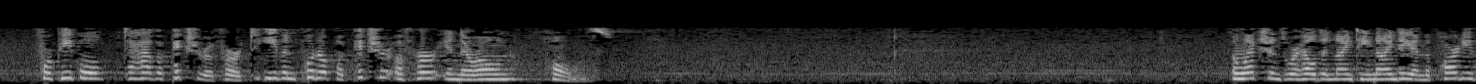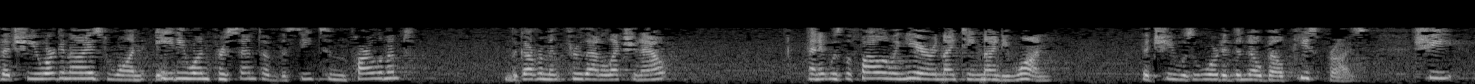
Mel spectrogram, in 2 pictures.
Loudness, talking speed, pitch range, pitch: -22 LUFS, 135 wpm, 230-275 Hz, 250 Hz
